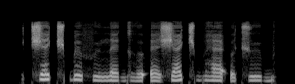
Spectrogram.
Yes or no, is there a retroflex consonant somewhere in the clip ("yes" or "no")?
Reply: no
